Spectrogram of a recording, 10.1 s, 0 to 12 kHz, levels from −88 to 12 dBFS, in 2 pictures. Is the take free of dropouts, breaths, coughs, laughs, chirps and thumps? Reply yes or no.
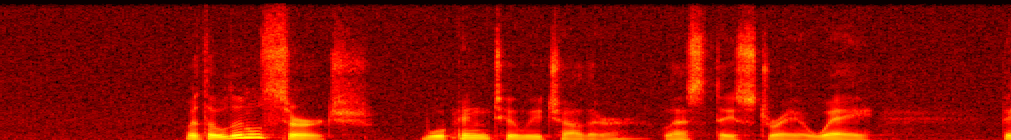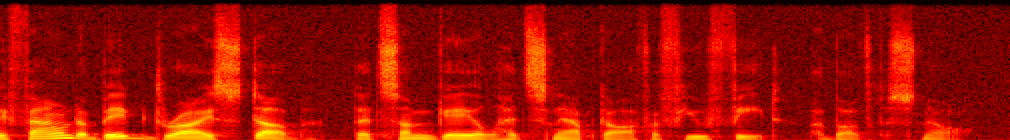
yes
